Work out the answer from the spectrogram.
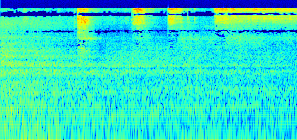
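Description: NJ Transit train of multilevel coaches, electric locomotive at the rear, passing and receding: steady wheel-on-rail rumble that fades as it draws away.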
